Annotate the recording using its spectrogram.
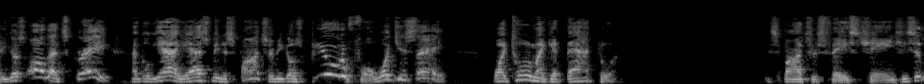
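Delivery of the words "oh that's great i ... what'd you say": delighted reaction. Retold or imitated. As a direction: imitate a sponsor thrilled by good news. Sponsor reacts gladly to good news.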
